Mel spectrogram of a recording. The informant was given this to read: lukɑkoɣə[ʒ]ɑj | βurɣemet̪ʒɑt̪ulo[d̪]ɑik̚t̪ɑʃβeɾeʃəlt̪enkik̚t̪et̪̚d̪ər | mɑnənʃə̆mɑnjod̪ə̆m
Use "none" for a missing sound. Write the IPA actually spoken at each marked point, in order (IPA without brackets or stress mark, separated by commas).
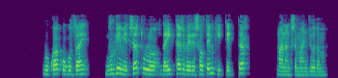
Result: z, d̪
